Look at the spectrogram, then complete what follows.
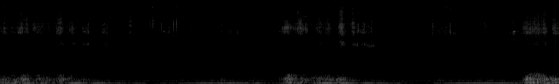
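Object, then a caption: Coarse bath salt crystals in a small stone cup. Fingertips with long nails pinch, lift and drop coarse blue bath salt crystals in a small onyx stone cup. A bright, gritty rattle of tumbling crystals rises in bursts over a steady low hum, with the loudest bursts near 3 seconds and again at the end.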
